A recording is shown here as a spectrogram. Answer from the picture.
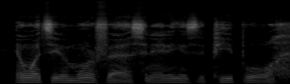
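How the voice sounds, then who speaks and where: This is a man talking. His recording is very clean, and the background is silent. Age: 40s. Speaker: vlogger. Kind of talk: casual monologue. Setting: at a window looking at the sky.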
